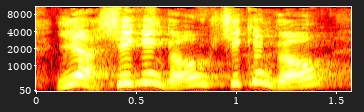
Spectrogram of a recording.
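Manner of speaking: put-on high, loud insistent older relative; Mama Fran. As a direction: pipe up loudly, imitating her giving permission. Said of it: "then Mama Fran was like".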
